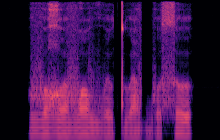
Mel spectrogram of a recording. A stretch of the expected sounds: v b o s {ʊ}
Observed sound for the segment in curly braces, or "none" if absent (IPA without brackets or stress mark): ʊ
